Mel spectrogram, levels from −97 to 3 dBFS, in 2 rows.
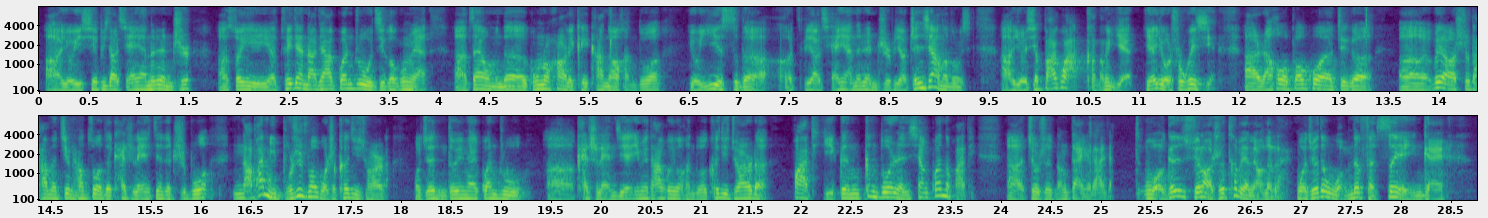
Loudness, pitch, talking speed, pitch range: -19 LUFS, 130 Hz, 365 characters per minute, 110-145 Hz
